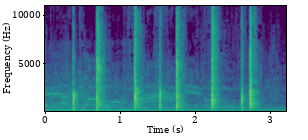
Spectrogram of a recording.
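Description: A slow clap: sharp hand claps repeat at a steady, unhurried pace, about ten crisp smacks in a row, with a faint tonal hum running underneath.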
